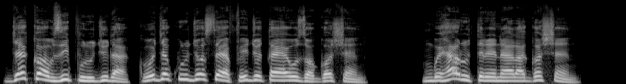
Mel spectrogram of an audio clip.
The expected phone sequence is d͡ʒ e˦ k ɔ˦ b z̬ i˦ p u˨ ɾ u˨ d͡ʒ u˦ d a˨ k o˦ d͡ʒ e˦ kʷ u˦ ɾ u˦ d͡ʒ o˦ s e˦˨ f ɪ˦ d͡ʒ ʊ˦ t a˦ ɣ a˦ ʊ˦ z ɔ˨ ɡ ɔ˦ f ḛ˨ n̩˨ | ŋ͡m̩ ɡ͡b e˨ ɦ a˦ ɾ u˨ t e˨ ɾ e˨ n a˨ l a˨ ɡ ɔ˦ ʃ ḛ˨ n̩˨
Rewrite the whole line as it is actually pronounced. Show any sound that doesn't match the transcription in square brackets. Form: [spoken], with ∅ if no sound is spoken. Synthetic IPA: d͡ʒ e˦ k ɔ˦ b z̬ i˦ p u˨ ɾ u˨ d͡ʒ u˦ d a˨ k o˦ d͡ʒ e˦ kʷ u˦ ɾ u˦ d͡ʒ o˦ s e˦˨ f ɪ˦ d͡ʒ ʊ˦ t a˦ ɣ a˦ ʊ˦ z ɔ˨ ɡ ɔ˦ [ʃ] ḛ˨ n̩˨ | ŋ͡m̩ ɡ͡b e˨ ɦ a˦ ɾ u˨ t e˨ ɾ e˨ n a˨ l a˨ ɡ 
